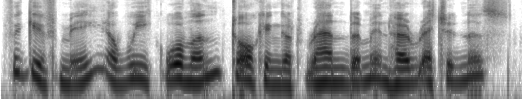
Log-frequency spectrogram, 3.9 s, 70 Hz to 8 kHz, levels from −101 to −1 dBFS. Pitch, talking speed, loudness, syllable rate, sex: 175 Hz, 170 wpm, -19 LUFS, 4.9 syllables/s, male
